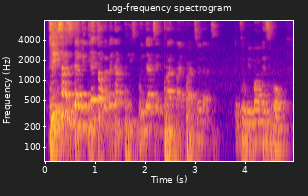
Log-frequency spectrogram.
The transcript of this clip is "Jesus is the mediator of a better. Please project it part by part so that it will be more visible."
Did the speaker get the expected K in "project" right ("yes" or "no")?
no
